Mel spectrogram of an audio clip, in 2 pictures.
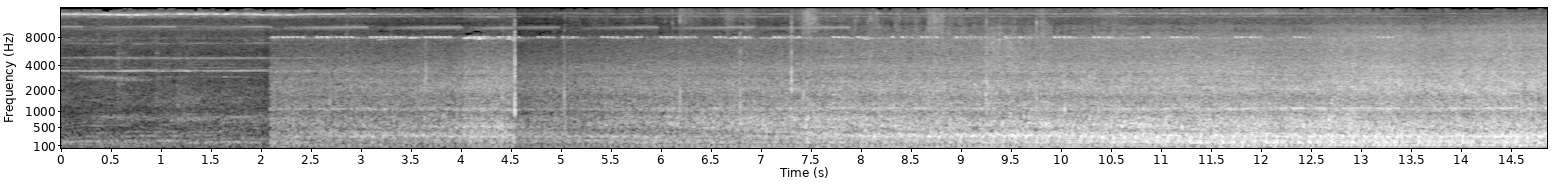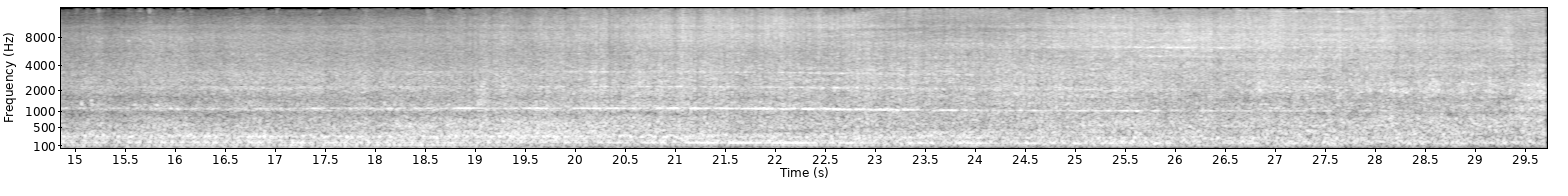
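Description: A diesel-hauled passenger train approaching and passing on a sharp curve. The locomotive's engine and the rumble of the wheels grow steadily louder over the first ten seconds or so, then hold loud as the coaches run by. A thin, steady wheel squeal from the curve runs through most of it and fades near the end.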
